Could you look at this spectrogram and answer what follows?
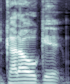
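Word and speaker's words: カラオケ: be oake butake yeah but it's sake if you say saki it's like karaoke it's actually karaoke but right we call it karaoke saki we just like that Ean I guess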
